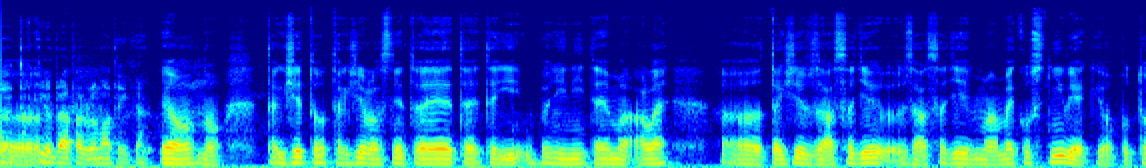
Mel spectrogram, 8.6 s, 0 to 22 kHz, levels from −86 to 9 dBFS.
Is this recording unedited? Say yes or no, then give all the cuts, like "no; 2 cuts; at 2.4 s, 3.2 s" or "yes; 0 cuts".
yes; 0 cuts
